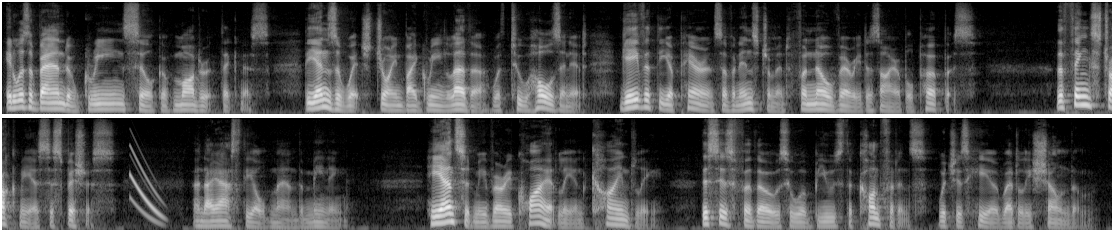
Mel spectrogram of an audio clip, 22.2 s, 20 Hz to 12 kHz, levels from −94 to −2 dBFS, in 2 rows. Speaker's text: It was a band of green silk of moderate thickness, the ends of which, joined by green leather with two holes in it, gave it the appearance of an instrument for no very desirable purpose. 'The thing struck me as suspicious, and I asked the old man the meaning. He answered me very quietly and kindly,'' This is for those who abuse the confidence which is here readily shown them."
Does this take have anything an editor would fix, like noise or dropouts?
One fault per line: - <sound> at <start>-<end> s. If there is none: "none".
- chirp at 12.4-12.8 s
